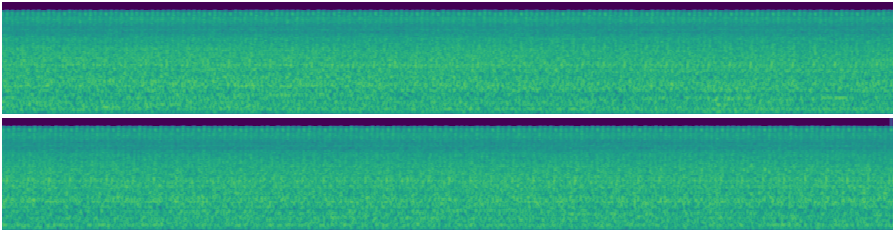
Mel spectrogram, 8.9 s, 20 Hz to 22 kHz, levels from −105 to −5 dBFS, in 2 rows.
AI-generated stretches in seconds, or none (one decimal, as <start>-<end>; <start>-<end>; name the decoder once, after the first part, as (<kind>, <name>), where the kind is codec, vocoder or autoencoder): none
